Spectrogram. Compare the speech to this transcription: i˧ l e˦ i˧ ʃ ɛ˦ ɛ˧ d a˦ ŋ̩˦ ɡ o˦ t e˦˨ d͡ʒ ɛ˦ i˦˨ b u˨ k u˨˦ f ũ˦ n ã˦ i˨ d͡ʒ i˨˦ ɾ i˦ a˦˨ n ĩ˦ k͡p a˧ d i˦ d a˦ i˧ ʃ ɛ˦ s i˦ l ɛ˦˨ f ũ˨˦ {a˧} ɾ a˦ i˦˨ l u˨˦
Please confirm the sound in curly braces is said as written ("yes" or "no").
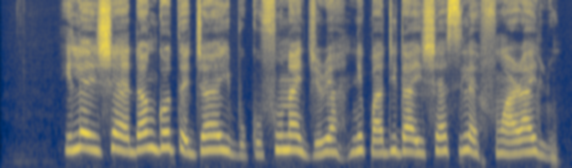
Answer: yes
